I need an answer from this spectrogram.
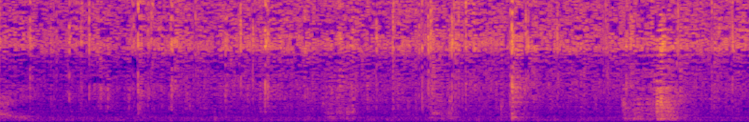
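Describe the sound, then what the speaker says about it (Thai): Rice tipped into a hot pan for Chinese sausage fried rice, a soft steady sizzle with scattered scraping and clinking of a utensil against the pan, fairly quiet. "พอแค่ร้อนเริ่มสุกค่ะพี่น้องมันก็จะใส่ข้าวลงไป"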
